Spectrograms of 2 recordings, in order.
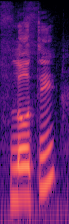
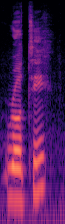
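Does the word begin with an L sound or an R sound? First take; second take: L sound; R sound. First: The word begins with an L sound. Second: The word begins with an R sound. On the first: "all the Chinese people say loti" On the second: "this is the correct word"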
